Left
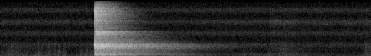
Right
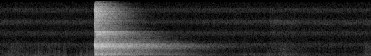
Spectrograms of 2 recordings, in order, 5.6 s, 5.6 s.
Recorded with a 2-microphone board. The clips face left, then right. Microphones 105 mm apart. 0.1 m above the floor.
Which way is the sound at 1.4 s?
10° right (ahead or behind).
